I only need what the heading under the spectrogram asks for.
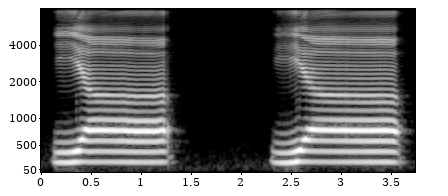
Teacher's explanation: ज़ुबान के दरमियानी हिस्से को तालु के दरमियानी हिस्से से मिलाने से अदा होता है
